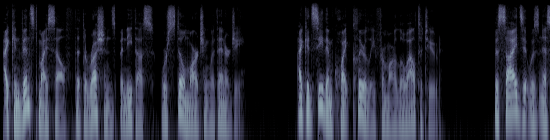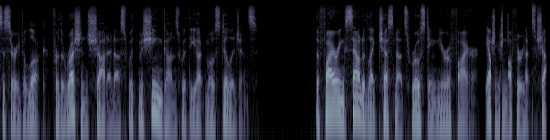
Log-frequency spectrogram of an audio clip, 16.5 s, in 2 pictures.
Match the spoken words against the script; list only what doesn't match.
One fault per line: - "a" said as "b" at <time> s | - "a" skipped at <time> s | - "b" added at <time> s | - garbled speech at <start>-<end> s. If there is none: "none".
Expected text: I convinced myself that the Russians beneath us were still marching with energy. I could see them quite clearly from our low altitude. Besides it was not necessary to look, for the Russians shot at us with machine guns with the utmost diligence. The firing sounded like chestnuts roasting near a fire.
- "not" skipped at 8.1 s
- garbled speech at 15.5-16.4 s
